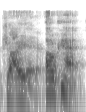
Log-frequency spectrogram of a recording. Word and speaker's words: Jair: It is air. It rhymes with air, Jair.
